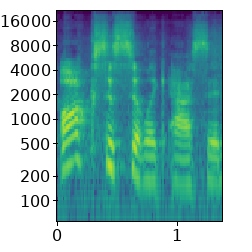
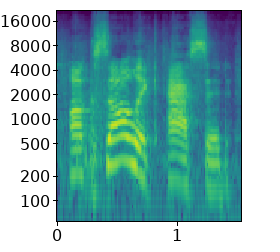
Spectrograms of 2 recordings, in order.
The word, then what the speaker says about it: oxalic acid: actually contain um and I'm going to have to Prov um pronounce this properly oxa oxalic acid and um they say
